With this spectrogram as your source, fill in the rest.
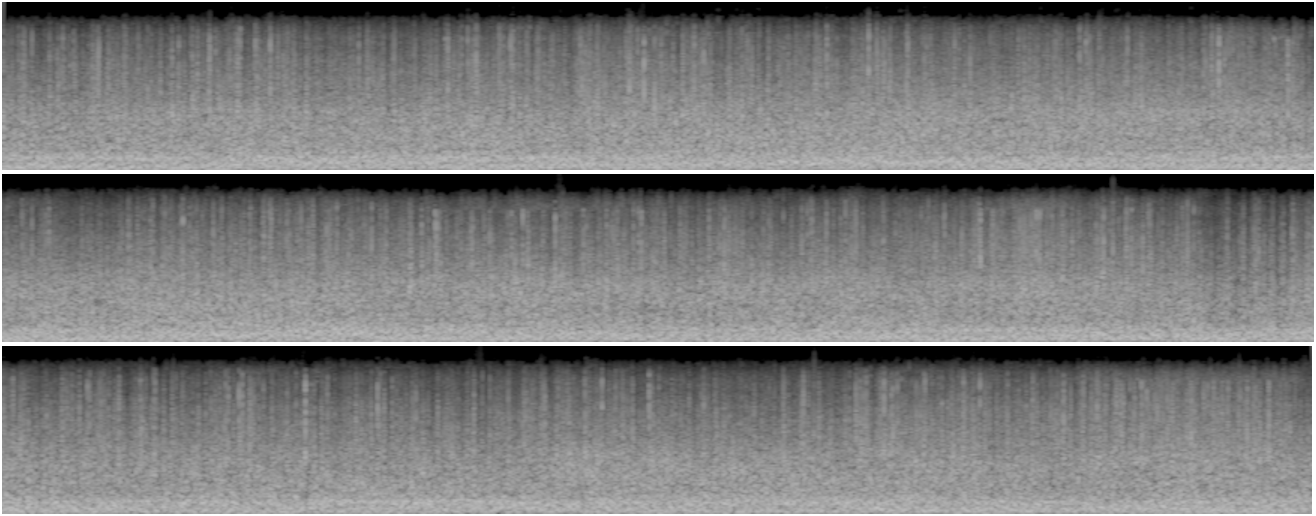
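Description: Wind roars loudly and steadily past a moving motorcycle.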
